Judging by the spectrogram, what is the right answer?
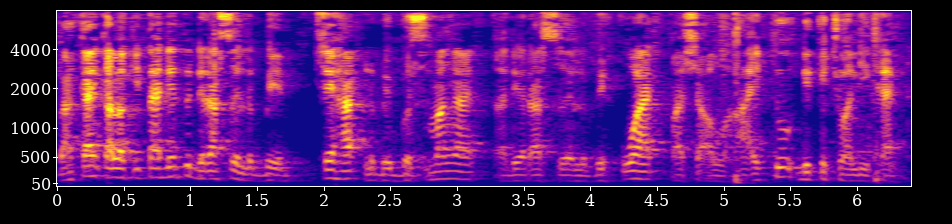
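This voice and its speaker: A man's voice: fairly low pitch, fairly quick, slight background noise. A man with a Malaysian Malay accent giving an evening religious lecture, acting out little dialogues and tagging lines with "ya" and "ha". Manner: animated, acts out dialogue, many "ya" and "ha" tags. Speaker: religious teacher. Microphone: livestream microphone.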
